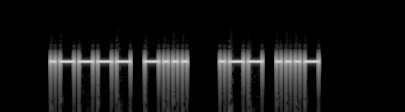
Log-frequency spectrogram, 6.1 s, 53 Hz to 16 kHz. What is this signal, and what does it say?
Morse code, heard as a keyed tone, about 17 wpm, 700 Hz. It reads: 1B WV
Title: Field Day Exchanges - 17wpm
